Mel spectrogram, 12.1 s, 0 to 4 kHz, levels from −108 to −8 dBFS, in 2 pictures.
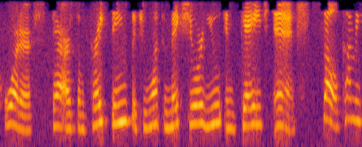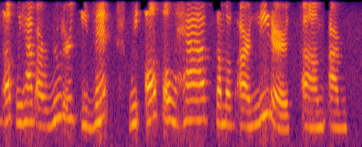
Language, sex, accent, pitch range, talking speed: English, female, American, 225-285 Hz, 160 wpm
